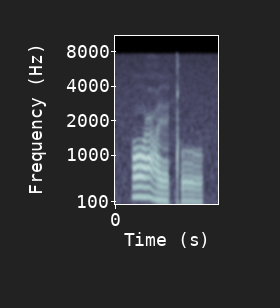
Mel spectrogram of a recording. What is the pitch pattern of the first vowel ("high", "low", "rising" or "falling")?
high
